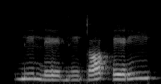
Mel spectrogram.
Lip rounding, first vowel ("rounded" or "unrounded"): unrounded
